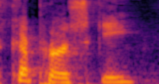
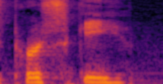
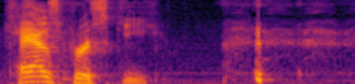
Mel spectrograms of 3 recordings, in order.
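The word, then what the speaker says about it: Kaspersky: a good any virus I use kerski or kerski depending on how you want to pronounce it I know some people say caspri that's not right anyway so um it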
